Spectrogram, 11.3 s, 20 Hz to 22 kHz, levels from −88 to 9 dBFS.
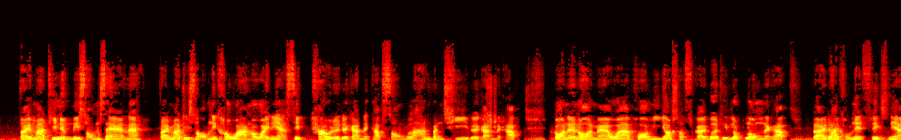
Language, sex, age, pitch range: Thai, male, 30-49, 145-185 Hz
